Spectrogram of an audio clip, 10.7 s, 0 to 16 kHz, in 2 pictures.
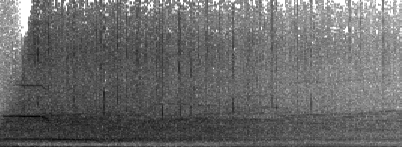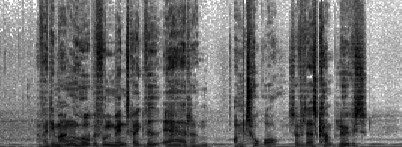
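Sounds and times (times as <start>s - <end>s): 
whistles: 0.0s - 6.7s
applause: 0.0s - 7.2s
large crowd cheering: 0.0s - 8.2s
speech: 6.0s - 10.4s.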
